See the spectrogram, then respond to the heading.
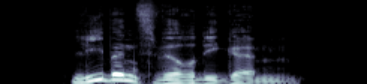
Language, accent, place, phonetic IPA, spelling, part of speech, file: German, Germany, Berlin, [ˈliːbənsvʏʁdɪɡəm], liebenswürdigem, adjective, De-liebenswürdigem.ogg
- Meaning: strong dative masculine/neuter singular of liebenswürdig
